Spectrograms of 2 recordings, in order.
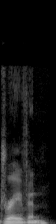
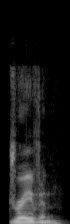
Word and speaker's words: Draven: Not Draven. Draven. three syllables. Everyone else mangles it.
